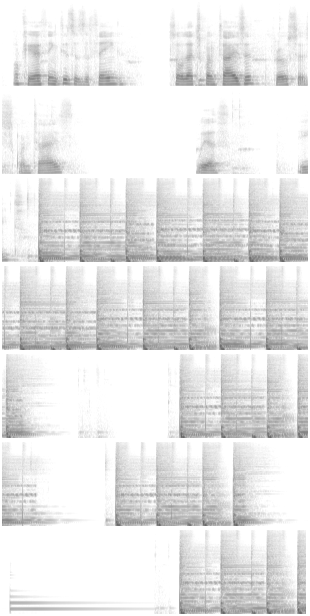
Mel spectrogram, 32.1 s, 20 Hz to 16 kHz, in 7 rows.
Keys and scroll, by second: 9.6 space, 18.6 space, 20.9 space, 23.4 space, 26.5 space, 30.1 space.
